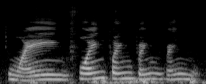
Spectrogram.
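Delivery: high, twanging mock bionic sound; twanging sound effect. Mimicking the TV sound effect as a high twang. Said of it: "That's the sound".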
